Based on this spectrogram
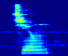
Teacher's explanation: Jing is first tone, but remember this is back nasals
